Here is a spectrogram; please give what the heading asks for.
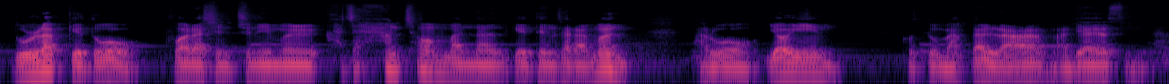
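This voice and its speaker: A man preaching a sermon as a pastor, earnest and soft, often asking the listeners questions. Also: sits low. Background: soft guitar music.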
